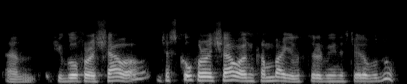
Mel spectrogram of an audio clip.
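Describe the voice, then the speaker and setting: A man's voice: fairly high pitch, fast talker, gravelly. A man teaching a religious class online, patiently answering students and correcting their pronunciation. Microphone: video call. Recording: lo-fi online call audio.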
